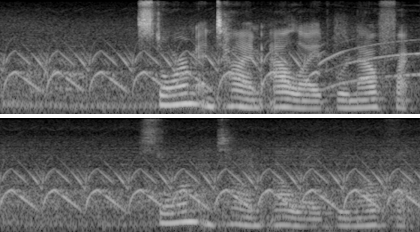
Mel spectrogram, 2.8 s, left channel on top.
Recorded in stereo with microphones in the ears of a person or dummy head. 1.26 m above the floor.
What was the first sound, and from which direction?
A woman speaking, 70° left (ahead or behind).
